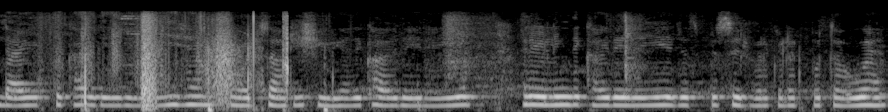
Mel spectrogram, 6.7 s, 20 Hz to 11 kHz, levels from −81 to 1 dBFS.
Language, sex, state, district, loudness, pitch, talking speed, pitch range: Hindi, female, Bihar, Saharsa, -24 LUFS, 230 Hz, 205 wpm, 225-240 Hz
